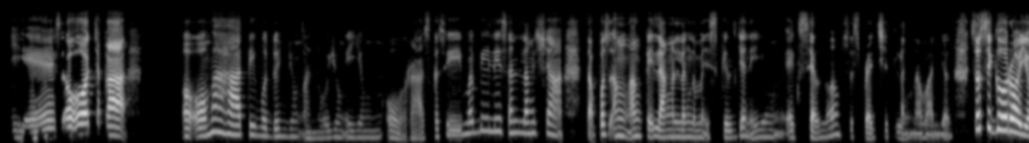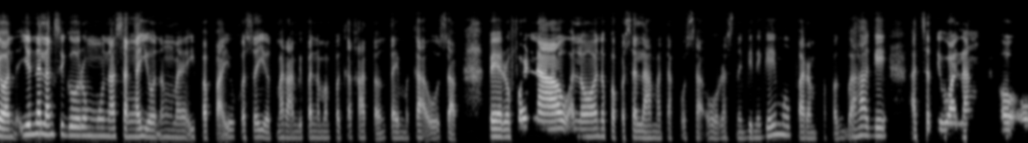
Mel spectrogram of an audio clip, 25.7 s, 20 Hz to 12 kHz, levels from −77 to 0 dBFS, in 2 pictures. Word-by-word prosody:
Yes, 160 +4 -5 0.2
oo 210 +4 +5
at 250 - -20
saka 215 -5 +8 0.7
oo, 190 0 -2
mahahati 230 -5 0
mo 200 - -11
do'n 180 0 -13
yung 180 0 -20
ano, 145 +1 -19
yung 165 +1 -19
iyong 160 0 -19
oras 145 -1 -13
kasi 115 -12 -9
mabilisan 275 +1 -8
lang 255 0 -3
siya - - -2 0.4
tapos 235 0 -2
ang 195 0 -3
ang 190 +1 -2
kailangan 175 -2 0
lang 170 0 -5
naman 160 0 -12
skill 160 -1 -10
diyan, 200 +1 -5
eh, 150 - -13
yung 170 0 -18
Excel 155 -2 -5
'no, 205 +8 -11
sa 225 - -18
spreadsheet - - -6
lang - - -13
naman - - -12
'yon. - - -12 0.2
So, 345 0 +7
siguro 330 -6 +8
'yon, 185 -6 +6
'yon 230 +2 +4
na 250 - +6
lang 230 0 +4
siguro 210 -3 -3
muna 195 -2 -4
sa 185 -1 +3
ngayon 175 -1 0
ang 170 - -13
maipapayo 160 0 -6
ko 170 - -8
sa'yo 165 -3 -5
marami 155 -1 -6
pa - - -4
namang - - -13
pagkakataon 145 +4 -9
tayong 145 -1 -8
magkausap. - - -6 0.4
Pero 180 -1 +4
for 195 +3 -2 0.3
now 180 +1 +8 0.2
no, 175 0 -1
nagpapasalamat 150 -4 -5
ako - - -16
sa - - -8
oras - - -14
na 145 -1 -18
binigay 155 +9 -8
mo 220 -3 -10
para 140 - -2
makapagbahagi 190 +9 -5 0.3
at - - -4
sa - - -3
tiwalang 170 -2 -1 0.4
oo, 170 0 -2
180 Hz, 165 wpm, -23 LUFS, 160-215 Hz, 0.7 s, saka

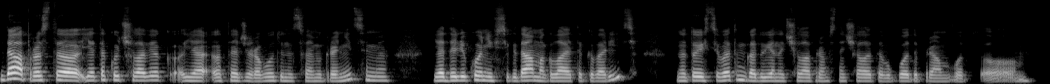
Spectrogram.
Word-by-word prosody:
Да, 255 +4 +9
просто 195 -4 +6
я 190 0 +1
такой 205 0 -1
человек, 195 0 0
я, 170 0 +2
опять 165 0 -2
же, 165 - -3
работаю 170 +3 -2
над 160 0 -8
своими 155 -1 -5
границами. 185 +3 -4 0.4
Я 180 0 +5
далеко 185 +2 +3
не 180 -2 0
всегда 175 +1 +1
могла 160 -2 0
это 160 +1 -7
говорить. 160 - -4 0.4
Но, 170 - -3
то 180 - 0
есть, 175 0 +1
в 180 - -1
этом 200 +1 +1
году 165 -2 0
я 170 0 +1
начала 160 0 -4
прям 160 -1 -8
с - - -22
начала 160 0 -4
этого 155 -2 -5
года, 155 -1 -2
прям 145 -3 -7
вот, - - -8
эм, - - -7
175 Hz, 200 wpm, -22 LUFS, 160-190 Hz, 0.4 s, Да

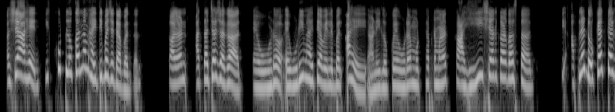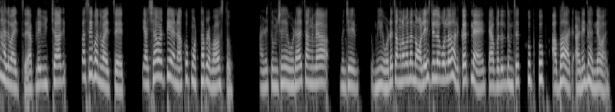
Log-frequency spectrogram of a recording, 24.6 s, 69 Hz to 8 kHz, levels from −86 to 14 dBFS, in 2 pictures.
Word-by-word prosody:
असे 255 +8 +2
आहेत, 290 - +4 0.2
की 305 - -7
खूप 430 -3 -1
लोकांना 380 +5 +3
माहिती 300 -1 +2
पाहिजे 310 -4 +3
त्याबद्दल. 185 -5 -1 0.6
कारण 240 +3 0 0.2
आताच्या 270 +6 +1
जगात 235 -9 +2 0.3
एवढं 200 +3 +1
एवढी 210 +7 +2
माहिती 280 -3 0
अवेलेबल 220 -2 0 0.2
आहे 180 - -1
आणि 185 +3 -1
लोकं 195 +2 -3
एवढ्या 210 +1 0
मोठ्या 230 +1 -4
प्रमाणात 230 +2 -1 0.2
काहीही 220 +5 +1
शेअर 315 -2 -1
करत 290 -2 +1
असतात 250 -7 -1 0.6
की - - -10
आपल्या 320 - +1
डोक्यात 295 +7 +4
काय 390 -2 +4
घालवायचंय? 235 - 0
आपले 210 +4 -1
विचार 245 +3 0 0.3
कसे 305 +3 +1
बनवायचेत? 205 - 0 0.4
याच्यावरती 290 +6 +1
आहे 285 - +3
ना, 220 -3 0
खूप 275 -1 -3
मोठा 255 +1 0
प्रभाव 215 -5 +1
असतो. 220 - -6 0.6
आणि 200 +1 -5
तुमच्या 220 +1 -1
एवढ्या 225 +1 +1
चांगल्या 240 -1 +1 0.3
म्हणजे 210 0 -1 0.3
तुम्ही 200 +2 -2
एवढं 205 +2 +2
चांगलं 255 0 +1
मला 270 +1 +1
नॉलेज 250 +1 +3
दिलं 290 0 +2
बोलायला 295 +4 +3
हरकत 260 +1 0
नाही. 200 -9 +1
त्याबद्दल 215 +2 -1
तुमचे 240 +1 0 0.2
खूप-खूप 275 +1 -1 0.2
आभार 215 -1 +2
आणि 205 +3 +1
धन्यवाद. 200 -7 0
235 Hz, 150 wpm, -23 LUFS, 210-280 Hz, 0.6 s, आहेत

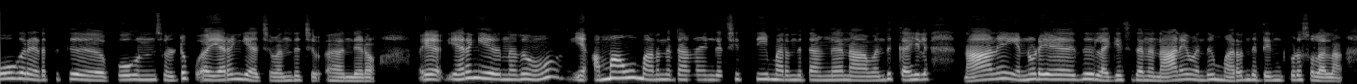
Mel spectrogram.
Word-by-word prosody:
போகிற 270 0 +2
இடத்துக்கு 220 +4 -3 0.4
போகணுன்னு 215 0 -1
சொல்லிட்டு 195 +6 -2 0.4
இறங்கியாச்சு 205 -6 0
வந்துச்சு, 185 0 -5 0.3
அந்த 165 0 -1
இடம். 165 0 -2 0.5
எ - - +6 0.3
எறங்கி 295 +4 +4
இருந்ததும் 230 +1 0 0.4
எ - - -5
அம்மாவும் 295 +4 +5
மறந்துட்டாங்க, 220 -1 -3
எங்க 215 0 -4
சித்தியும் 240 0 -3
மறந்துட்டாங்க, 210 -1 -3 0.2
நான் 185 -1 0
வந்து 205 +6 -3
கையில, 225 +4 +1 0.4
நானே 225 +8 +5 0.2
என்னுடைய 240 +2 +3 0.3
இது 245 +3 0
லக்கேஜ் 205 +4 -2
தான 195 -1 -1
நானே 205 +5 +3
வந்து 215 +3 -2
மறந்துட்டேன்னு 200 +1 -2
கூட 210 0 -2
சொல்லலாம். 165 -5 0
215 Hz, 135 wpm, -23 LUFS, 195-240 Hz, 0.5 s, எ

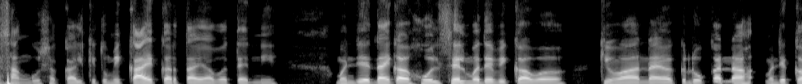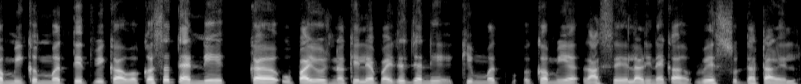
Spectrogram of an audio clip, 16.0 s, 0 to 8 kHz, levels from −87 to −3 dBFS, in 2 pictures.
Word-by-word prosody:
सांगू 125 -1 -2
शकाल 120 -2 -4
की 135 - -12
तुम्ही 145 +2 -6
काय 145 +2 +7
करता 130 -2 +1
यावं 120 -1 -2
त्यांनी? 115 +2 -6 0.7
म्हणजे 140 +1 +1
नाही 155 +1 +7
का 155 -2 +9
होलसेलमध्ये 160 +2 +2
विकावं 125 -4 +1 0.4
किंवा 135 -2 +2
न 135 +1 -4 0.4
लोकांना 145 +2 +2 0.2
म्हणजे 145 +1 -3
कमी 155 0 0
किंमतीत 150 0 -2
विकावं? 130 -2 +1
कसं 165 +7 +2
त्यांनी 180 +5 +2 0.6
उपाययोजना 140 0 +1
केल्या 135 -1 0
पाहिजेत 130 +6 -2
ज्यांनी 170 -3 -4
किंमत 145 -1 -8
कमी 140 0 -2 0.3
असेल 120 0 -4
आणि 120 +2 0
नाही 155 +4 -4
का - - +1 0.2
वेस्टसुद्धां 135 -2 -3
टाळेल? 100 -2 0
140 Hz, 125 wpm, -24 LUFS, 130-150 Hz, 0.7 s, का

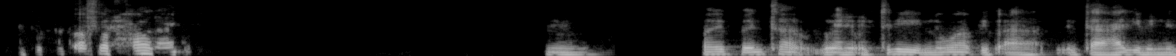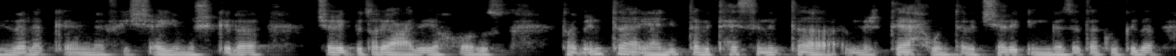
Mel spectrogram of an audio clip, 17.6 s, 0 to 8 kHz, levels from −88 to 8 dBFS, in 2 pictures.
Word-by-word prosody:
أنت - - -14 0.2
بتبقى 145 - -1
فرحان 150 +2 +2
عادي. 120 +1 -5 2.7
إمم. 105 -1 -2 0.8
طيب 125 -1 0
أنت 120 +2 +2
ب 115 -2 0
يعني 110 0 +4
قُلت 105 +3 -3
لي 120 -2 +5
إن 105 +1 +1
هو 115 +1 +3
بيبقى 100 -2 -1 0.2
أنت 105 +1 -3
عادي 105 +2 +4
بالنسبة 100 +1 +1
لك 110 0 -4
ما 100 0 -1
فيش 100 +1 -9
أي 100 0 +2
مشكلة 105 +2 -1 0.4
تشارك 110 -1 +1
بطريقة 105 +1 +3
عادية 105 +1 +2
خالص، 105 -1 -3 0.4
طَب 110 -1 0
أنت 140 +3 0
يعني 105 -5 +3
أنت 120 -3 -2
بتحسّ 120 +4 -2
إن 105 - +2
أنت 110 -1 +1 0.2
مرتاح 105 +3 -1
وأنت 100 -1 -1
بتشارك 115 +4 0
إنجازاتك 100 +1 -1
وكده، 105 +3 -1
105 Hz, 130 wpm, -25 LUFS, 100-115 Hz, 2.7 s, لي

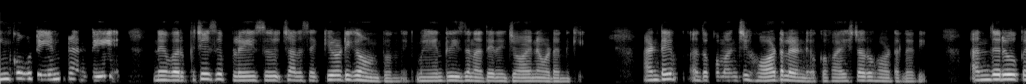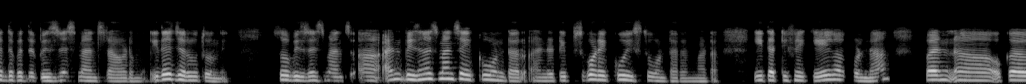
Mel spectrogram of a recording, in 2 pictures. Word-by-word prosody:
ఇంకొకటేంటంటే 255 - +1 0.5
నేను 205 0 +4
వర్క్ 190 +1 +3
చేసే 245 -1 +4
ప్లేసు 190 0 +1 0.2
చాలా 190 -2 -1
సెక్యూరిటీగా 210 +3 +2
ఉంటుంది. 145 -1 -7 0.2
మెయిన్ 170 +1 -2
రీజన్ 180 -1 +1
అదే 160 +2 -1
నేను 155 -2 -4
జాయిన్ 155 0 -1
అవ్వడానికి. 145 -2 -5 0.7
అంటే 210 +3 +4 0.3
అదొక 190 0 -4
మంచి 180 +3 -1
హోటల్ 190 +4 +2
అండి. 155 -3 -3
ఒక 155 - -9
ఫైవ్ 160 0 -2
స్టార్ 180 +1 0
హోటల్ 150 -2 -6
అది. - - -11 0.5
అందరూ 230 +2 +7
పెద్ద 200 -2 -1
పెద్ద 185 -1 -2
బిజినెస్ 180 +2 -1
మాన్స్ 160 -2 -3
రావడం 150 0 -5 0.2
ఇదే 235 +4 +7
జరుగుతుంది. 180 -8 0 0.5
So, - - -2
business 185 -1 -1
మాన్స్. 175 -1 -6 0.2
ఆ! - - -3 0.2
అండ్ 245 +4 0
బిజినెస్ 240 +3 +3
మాన్సే 255 -1 +4
ఎక్కువ 215 -1 0
ఉంటారు. 165 -3 -3
అండ్ 165 0 -4
టిప్స్ 180 +1 -5
కూడా 220 -2 +5
ఎక్కువ 210 0 +2
ఇస్తూ 185 - -8
ఉంటారు 150 -1 -8
అన్నమాట. 145 0 -9 0.5
ఈ - - +4
35000 185 -1 -1
కాకుండా 170 -6 -3 0.5
పైన 215 0 +7 0.2
ఆహ్, 185 -2 0
ఒక 205 - -2
185 Hz, 160 wpm, -23 LUFS, 160-210 Hz, 0.7 s, అందరూ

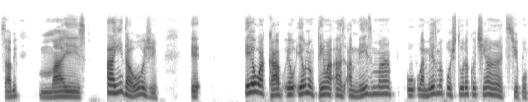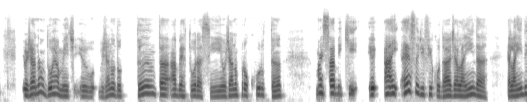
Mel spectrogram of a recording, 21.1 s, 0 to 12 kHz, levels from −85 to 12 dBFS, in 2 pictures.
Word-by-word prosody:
sabe. 140 +3 -3 0.4
Mas, 125 +1 0 0.4
ainda 220 - +6
hoje, 135 - -1 0.7
eh, - - 0 0.9
eu 240 +3 +10
acabo 165 -6 +3
eu 180 +1 +5
eu 195 +3 +6
não 210 -5 +1
tenho 175 +2 0
a 175 - +5
as 155 -4 -2
a 150 - -1
mesma 190 +7 -2 0.3
o 305 - -3
a 150 - +2
mesma 195 +7 +1
postura 180 0 -2
que 185 - -10
eu 170 - -1
tinha 180 +1 -2
antes, 160 -8 -3
tipo, 120 -3 -7 0.4
eu 160 -1 +1
já 185 +4 +2
não 225 -2 -3
dou 170 +2 +1
realmente 145 -8 -4
eu 125 -3 -7
já 135 +5 -6
não 170 - -1
dou 145 -1 -6 0.2
tanta 180 -1 0
abertura 150 -2 -3
assim, 125 +2 -8
eu 135 - -2
já 150 +2 -1
não 160 0 -3
procuro 165 +2 -4
tanto. 145 +2 -3 0.6
Mas 215 -3 0
sabe 205 -2 +2
que, 280 - -6 0.2
e 175 0 +5
ai 190 -1 +4
essa 230 +1 +1
dificuldade, 150 -5 -2
ela 145 -1 +2
ainda 145 - -1 0.4
ela 140 +2 +2
ainda 175 +6 -1
165 Hz, 150 wpm, -21 LUFS, 140-190 Hz, 0.9 s, eu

